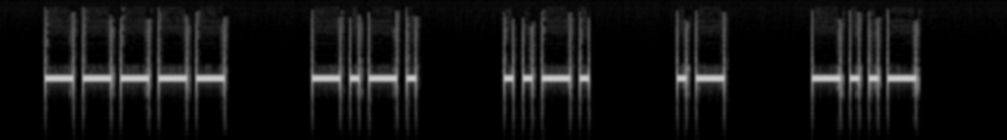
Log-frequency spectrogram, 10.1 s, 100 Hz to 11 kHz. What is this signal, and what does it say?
Morse code, heard as a keyed tone, about 13 wpm, spaced as for 7 wpm, 800 Hz. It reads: 0CFAX
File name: LEZIONI / 7 GF9Z / 7 GF ws 12wpm 3140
